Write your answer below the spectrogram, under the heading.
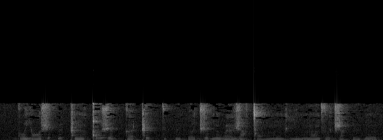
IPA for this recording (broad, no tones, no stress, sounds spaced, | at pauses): ɡ o j ɔ ʃ e k͡p ʉ ǁ ũ ǃ o ʒ œ kː œ ǁ ʉ tː ʉ k͡p ʉ ɓ ɵ d͡ʒ œ b ũ w œ̃ ʒ ɑ ǀ ɔ mː ũ ɡʱ i nː ɔ̃ d͡z o d͡ʒ ɑ k͡p ʉ ɓ ũ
